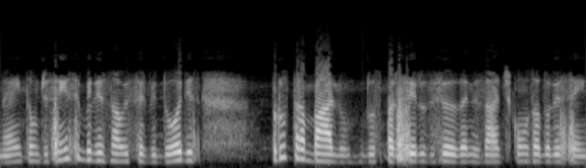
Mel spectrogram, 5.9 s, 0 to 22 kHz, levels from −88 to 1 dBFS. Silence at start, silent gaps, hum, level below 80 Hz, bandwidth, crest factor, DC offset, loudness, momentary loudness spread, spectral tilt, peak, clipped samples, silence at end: 0 s; none; none; -74 dBFS; 6.4 kHz; 20 dB; under 0.1%; -22 LUFS; 11 LU; -7 dB/octave; -2 dBFS; under 0.1%; 0 s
